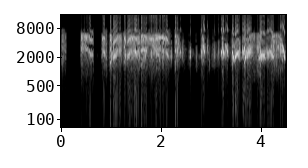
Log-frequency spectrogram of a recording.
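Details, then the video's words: Pancawarna-style edible-nest swiftlet calling sound made to attract swiftlets, a continuous buzzy, chattering twitter after a short opening chirp, with dips and sharp ticks toward the end. "Suara Walet Pancawarna suara andalan"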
